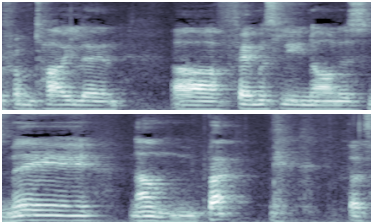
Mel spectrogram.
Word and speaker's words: Maynumpetch: my favorite YouTuber from Thailand, famously known as Maynumpetch. That's how she taught me how to pronounce her name.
